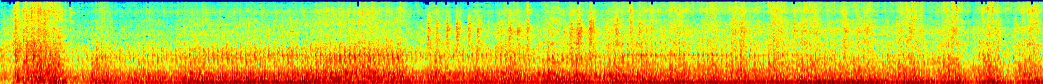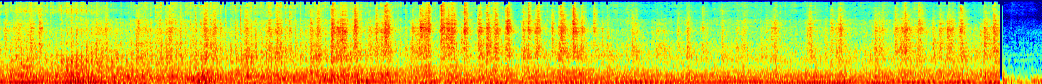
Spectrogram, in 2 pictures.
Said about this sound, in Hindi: ट्रैक्टर में तेल डालने के बाद चलो करते हैं इसे स्टार्ट।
